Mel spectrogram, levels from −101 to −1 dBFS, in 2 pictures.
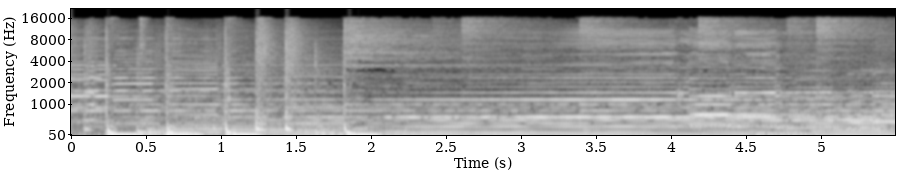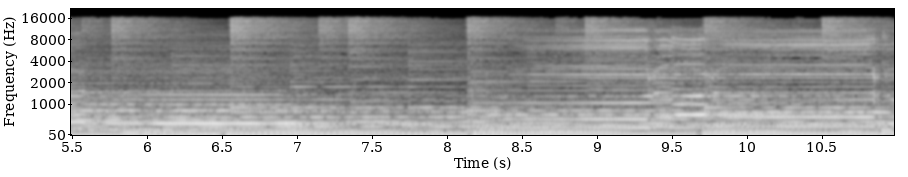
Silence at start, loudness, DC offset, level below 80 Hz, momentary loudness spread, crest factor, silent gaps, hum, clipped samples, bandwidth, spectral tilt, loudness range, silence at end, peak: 0 s; -14 LUFS; under 0.1%; -18 dBFS; 5 LU; 14 dB; none; none; under 0.1%; 17 kHz; -4.5 dB/octave; 2 LU; 0 s; 0 dBFS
